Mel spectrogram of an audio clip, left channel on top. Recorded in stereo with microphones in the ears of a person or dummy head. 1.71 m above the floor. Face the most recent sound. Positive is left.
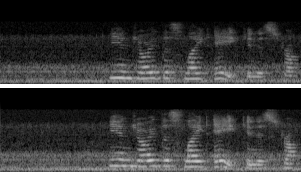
turn(degrees=-30)  # may be behind; listen again after turning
